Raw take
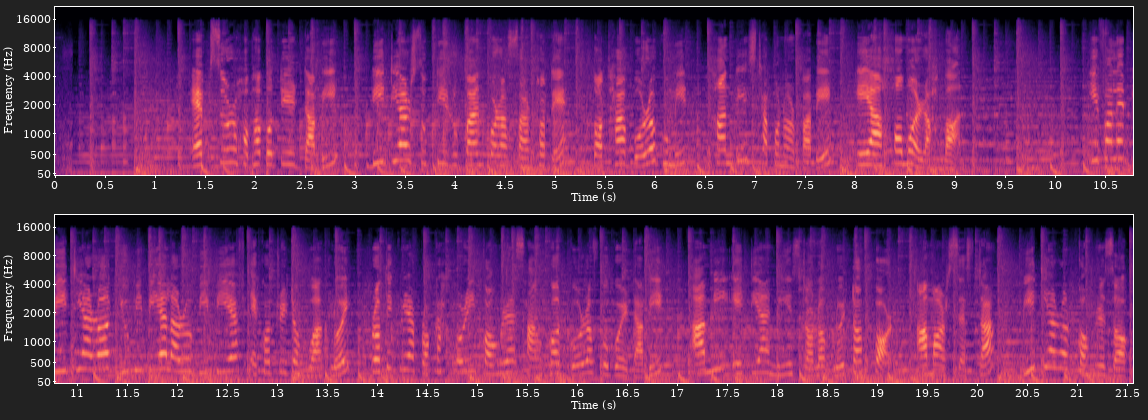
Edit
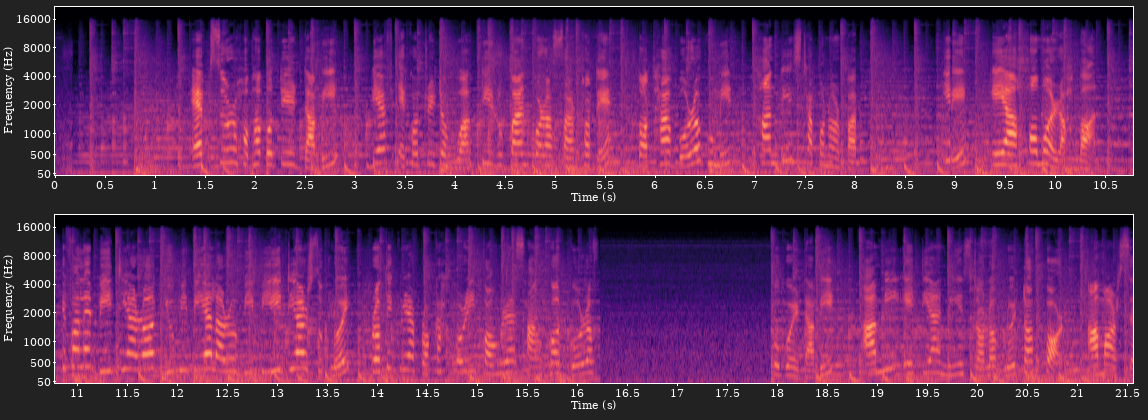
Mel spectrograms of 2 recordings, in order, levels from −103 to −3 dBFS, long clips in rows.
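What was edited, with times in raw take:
3.19–3.70 s: swap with 12.49–13.45 s
9.51–10.41 s: move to 7.60 s
16.23 s: insert room tone 1.71 s

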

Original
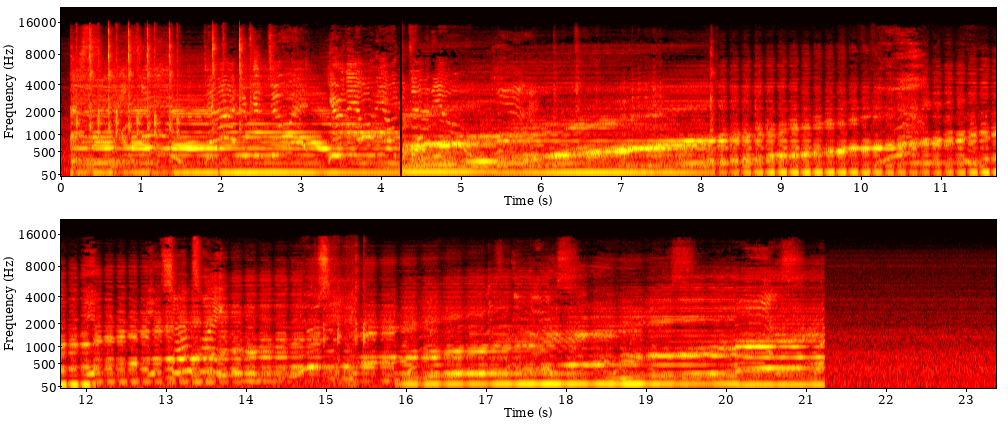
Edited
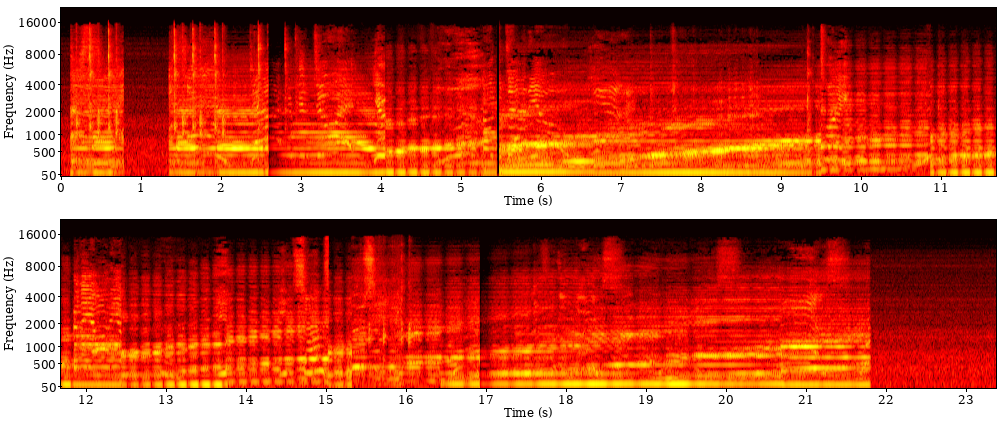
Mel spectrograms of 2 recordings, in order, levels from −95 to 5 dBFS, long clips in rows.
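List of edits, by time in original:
0.78 s: insert room tone 0.57 s
2.02–2.91 s: fade in
3.48–4.07 s: swap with 9.56–10.79 s
8.29–8.58 s: swap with 13.38–14.75 s
16.35–16.99 s: fade in equal-power

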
